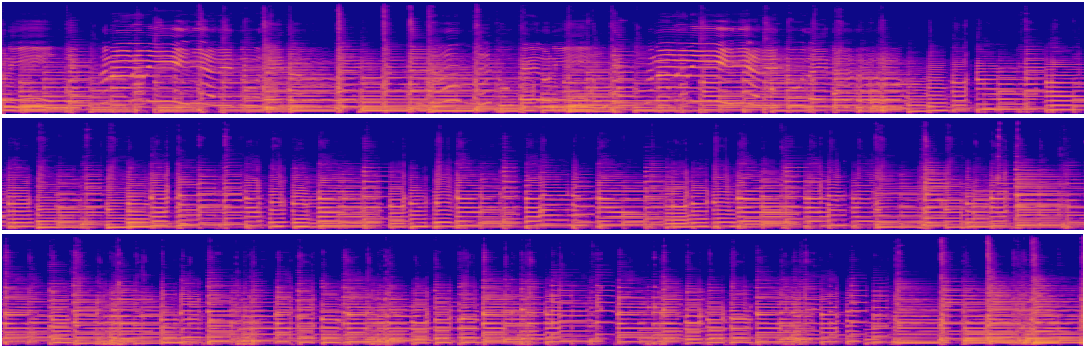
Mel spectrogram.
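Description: Live acoustic guitars playing a folk love song, steady plucked and strummed accompaniment. A voice holds wavering sung notes in the first several seconds, then the guitars carry on alone.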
